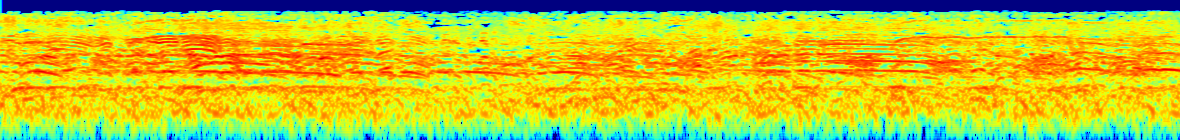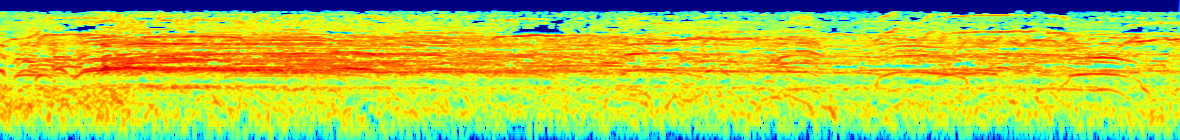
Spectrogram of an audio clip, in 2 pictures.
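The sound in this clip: A large crowd presses around bodybuilder Hadi Choopan, a continuous dense babble of many voices with shouts, whoops and cheers rising out of the din.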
